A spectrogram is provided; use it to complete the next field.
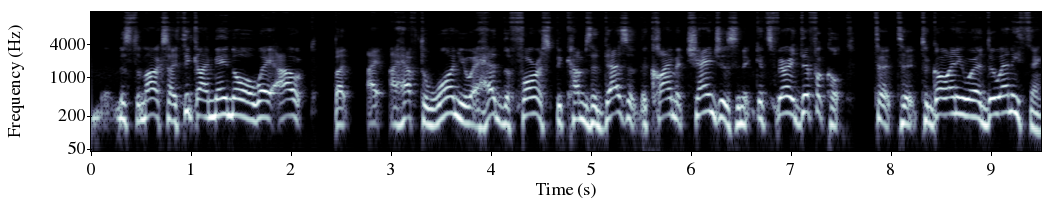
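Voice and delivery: put-on thick Brooklyn accent. Telling a story, voicing a man who offers a way out of a forest, thick Brooklyn accent. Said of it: "the man with the thick Brooklyn accent goes".

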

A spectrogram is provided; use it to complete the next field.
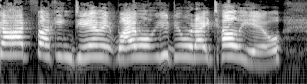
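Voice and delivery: high, fed-up, frustrated half-scream of exasperation. Retelling a frustrated villain trapped inside someone: imitating Brainiac screaming.

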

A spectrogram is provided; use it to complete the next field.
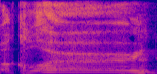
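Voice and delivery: very high shrill scream, word stretched long. Reviewing a movie, quoting its star's line: imitating Samuel L. Jackson screaming. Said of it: "Samuel L. Jackson is screaming".

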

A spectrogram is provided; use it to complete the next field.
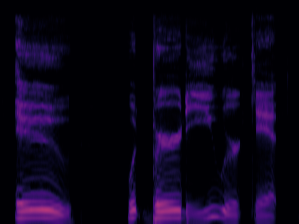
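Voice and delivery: put-on Baltimore local's accent. Asked about the Baltimore accent, the speaker tries it out, in a Baltimore accent. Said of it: "the Baltimore accent?".

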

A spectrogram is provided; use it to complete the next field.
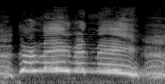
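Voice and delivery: mock, shrill, very high-pitched screaming cry. Retelling the moment the waves carried Sage from the boat: retelling a scream. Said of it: "I started screaming".

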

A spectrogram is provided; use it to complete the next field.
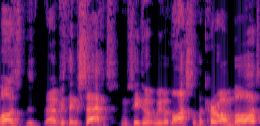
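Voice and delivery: high, loud shouted call. Voicing a character who yells to the crew: Jim yelling to the crew. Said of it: "he yells to the crew".

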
